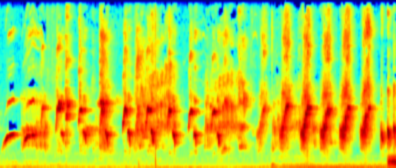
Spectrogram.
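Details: Long-tailed shrike singing actively with plentiful fill-in phrases: an unbroken stream of short high chirps and whistles pulsing about three times a second for the whole stretch.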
